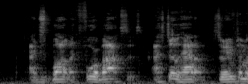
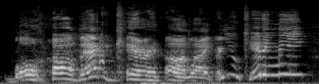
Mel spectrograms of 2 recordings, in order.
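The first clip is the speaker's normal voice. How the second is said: much higher and louder, laughing at the end; excited disbelief; 12 semitones higher, 6 dB louder than usual. Real, not acted. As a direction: squeal at how ridiculous it is. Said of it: "beehive on a motorcycle".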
